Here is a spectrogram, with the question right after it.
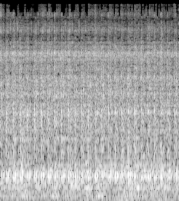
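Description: A sewing machine runs steadily while stitching a Rajputi kalidar lehenga, giving a continuous close, even mechanical whir with a fast rapid stitching rhythm and no break.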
